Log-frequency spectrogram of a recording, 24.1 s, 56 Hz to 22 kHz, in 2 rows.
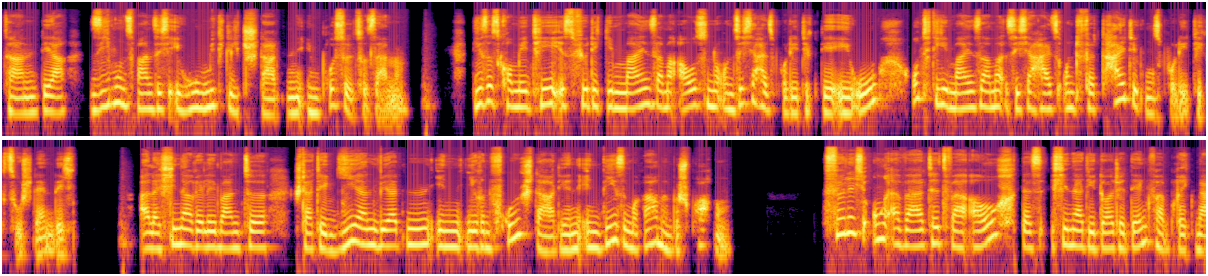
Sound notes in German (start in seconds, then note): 8.8 gasp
